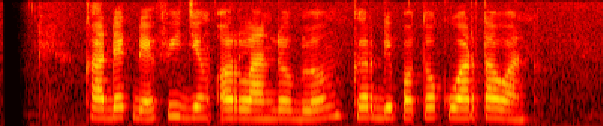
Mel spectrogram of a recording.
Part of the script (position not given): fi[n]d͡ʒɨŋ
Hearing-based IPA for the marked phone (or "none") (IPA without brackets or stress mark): none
